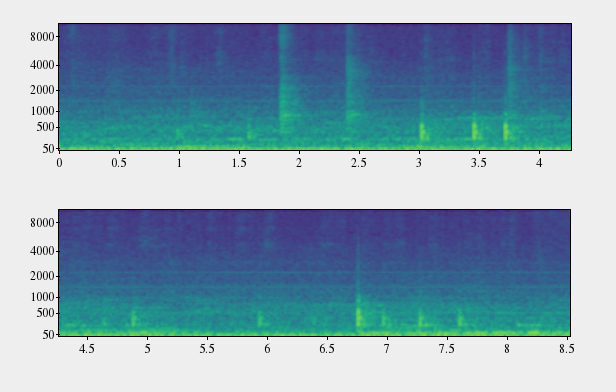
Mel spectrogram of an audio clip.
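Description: Marker or chalk writing on a board during a factored-form algebra lesson, a soft scratchy scraping with short stroke taps scattered across the stretch under steady room noise.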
